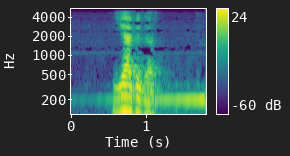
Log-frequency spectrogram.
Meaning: 1. tattletale 2. slander, snitching
- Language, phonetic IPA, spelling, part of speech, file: Russian, [ˈjæbʲɪdə], ябеда, noun, Ru-ябеда.ogg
